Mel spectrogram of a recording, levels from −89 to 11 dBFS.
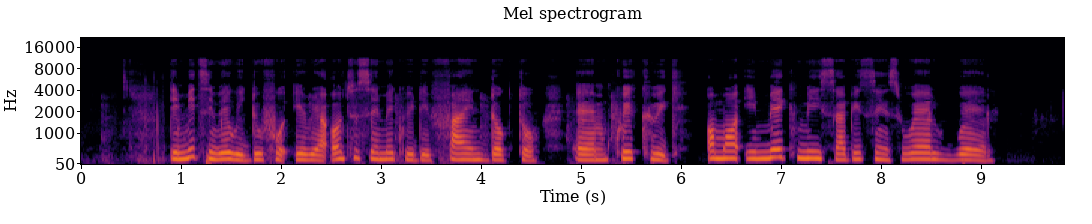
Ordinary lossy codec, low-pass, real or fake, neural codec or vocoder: none; 10.8 kHz; real; none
